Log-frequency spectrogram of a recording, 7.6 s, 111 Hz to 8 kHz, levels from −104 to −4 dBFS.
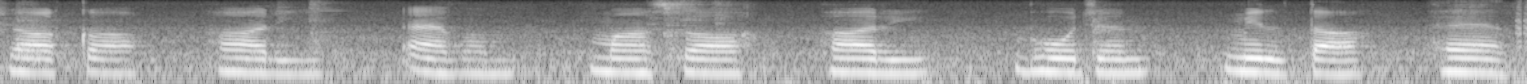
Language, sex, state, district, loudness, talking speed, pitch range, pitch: Hindi, female, Haryana, Rohtak, -16 LUFS, 45 wpm, 195-210 Hz, 200 Hz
